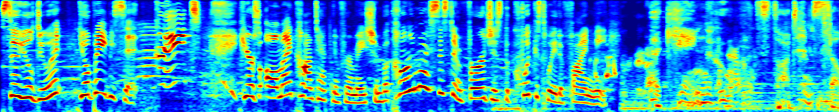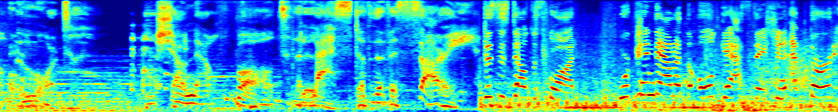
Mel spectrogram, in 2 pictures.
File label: Character Demo Reel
